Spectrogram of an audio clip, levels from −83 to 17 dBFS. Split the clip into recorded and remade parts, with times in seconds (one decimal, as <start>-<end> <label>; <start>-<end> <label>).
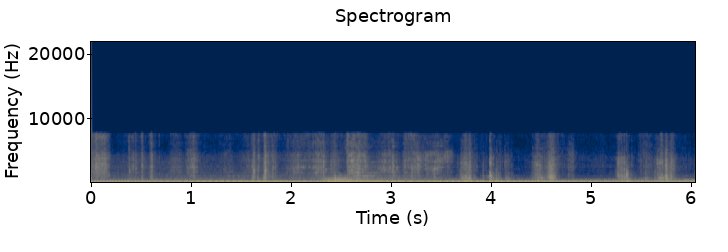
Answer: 0.0-6.0 recorded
